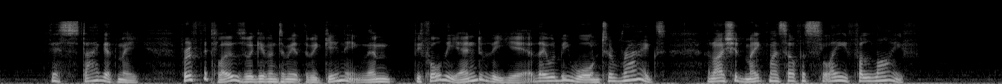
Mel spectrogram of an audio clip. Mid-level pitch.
Yes: medium, 145 Hz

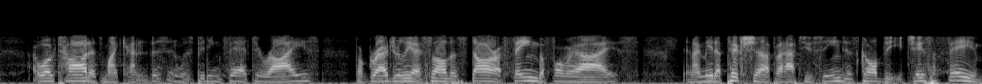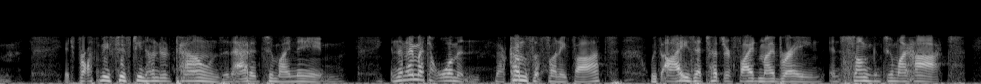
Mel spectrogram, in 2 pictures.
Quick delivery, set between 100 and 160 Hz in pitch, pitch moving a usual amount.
Yes: fast, 210 wpm; low, 135 Hz; average, 3.6 semitones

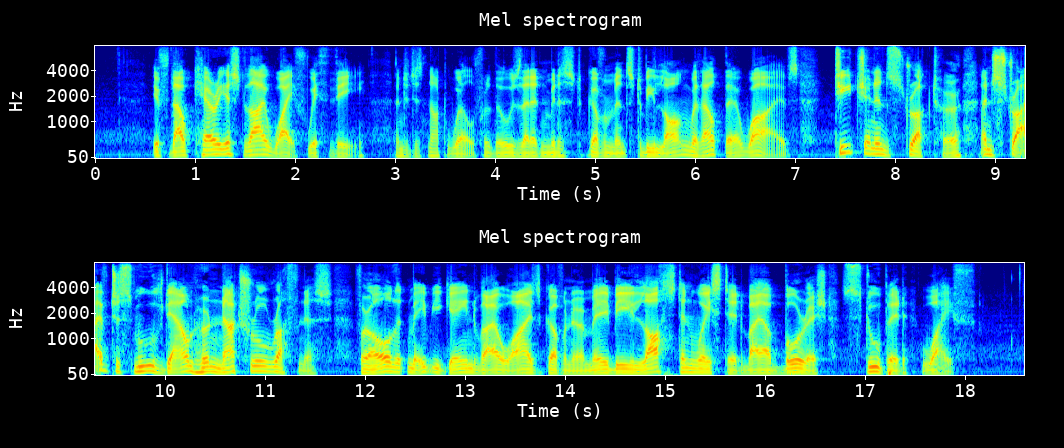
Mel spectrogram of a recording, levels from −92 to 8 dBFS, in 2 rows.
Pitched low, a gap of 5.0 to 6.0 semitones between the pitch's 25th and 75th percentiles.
Yes: very low, 95 Hz; average, 5.3 semitones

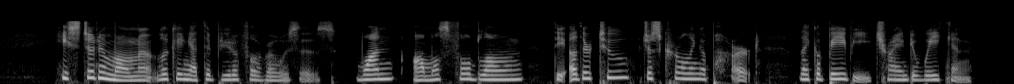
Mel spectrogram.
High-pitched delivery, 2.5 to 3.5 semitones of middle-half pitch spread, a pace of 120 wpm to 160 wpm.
Yes: high, 230 Hz; average, 2.9 semitones; average, 150 wpm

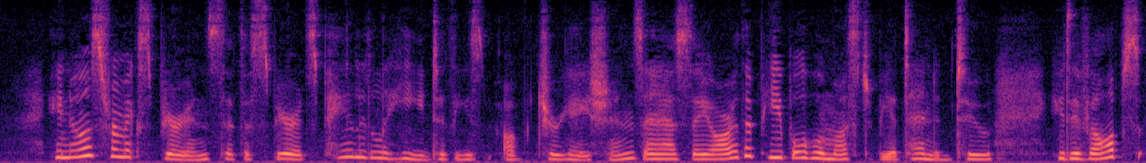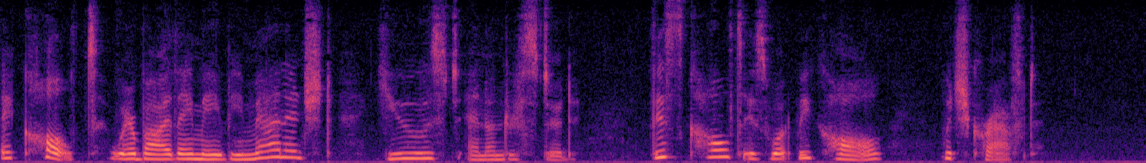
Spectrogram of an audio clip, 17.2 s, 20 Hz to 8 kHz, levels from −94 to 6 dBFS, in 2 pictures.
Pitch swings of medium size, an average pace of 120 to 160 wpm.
Yes: average, 4.5 semitones; average, 150 wpm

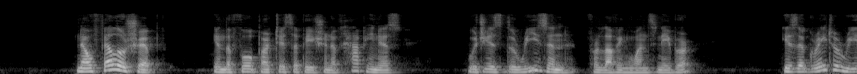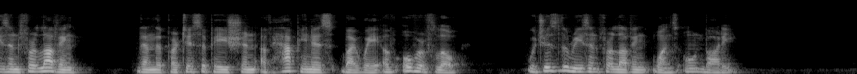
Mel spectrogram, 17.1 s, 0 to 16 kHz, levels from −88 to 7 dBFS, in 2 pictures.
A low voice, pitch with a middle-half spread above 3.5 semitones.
Yes: low, 120 Hz; average, 4.6 semitones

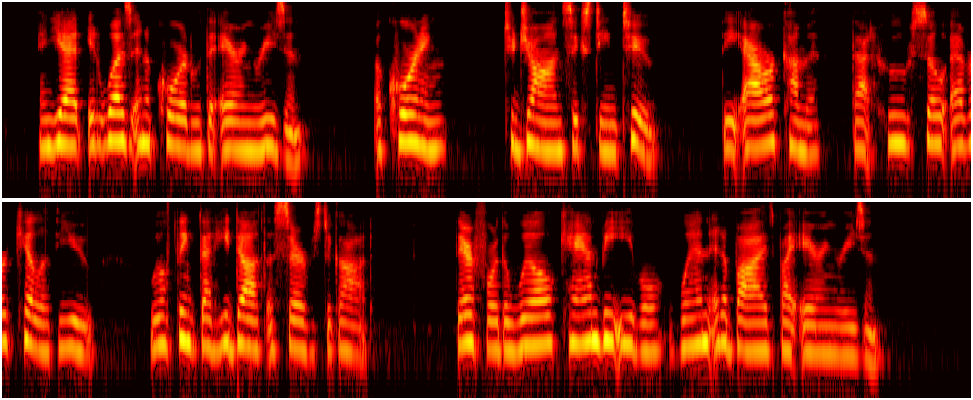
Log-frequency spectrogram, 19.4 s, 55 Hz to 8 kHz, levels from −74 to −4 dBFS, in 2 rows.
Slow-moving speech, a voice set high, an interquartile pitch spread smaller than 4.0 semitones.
Yes: slow, 130 wpm; high, 200 Hz; average, 2.9 semitones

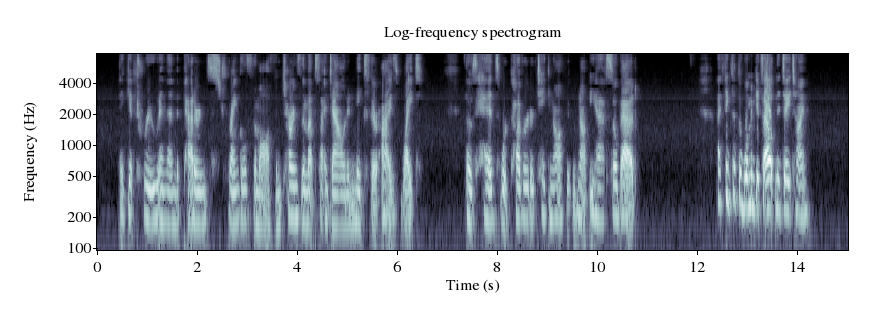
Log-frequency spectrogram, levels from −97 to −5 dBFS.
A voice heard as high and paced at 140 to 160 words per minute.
No: high, 195 Hz; average, 175 wpm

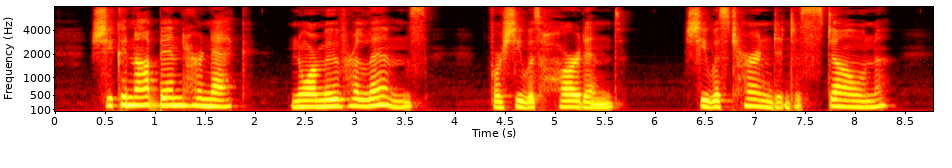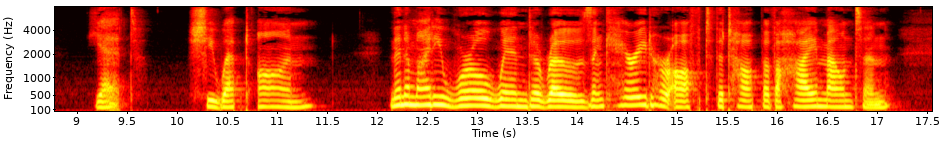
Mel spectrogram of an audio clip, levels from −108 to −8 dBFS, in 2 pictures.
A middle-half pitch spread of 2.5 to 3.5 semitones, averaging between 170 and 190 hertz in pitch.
Yes: average, 3.0 semitones; medium, 185 Hz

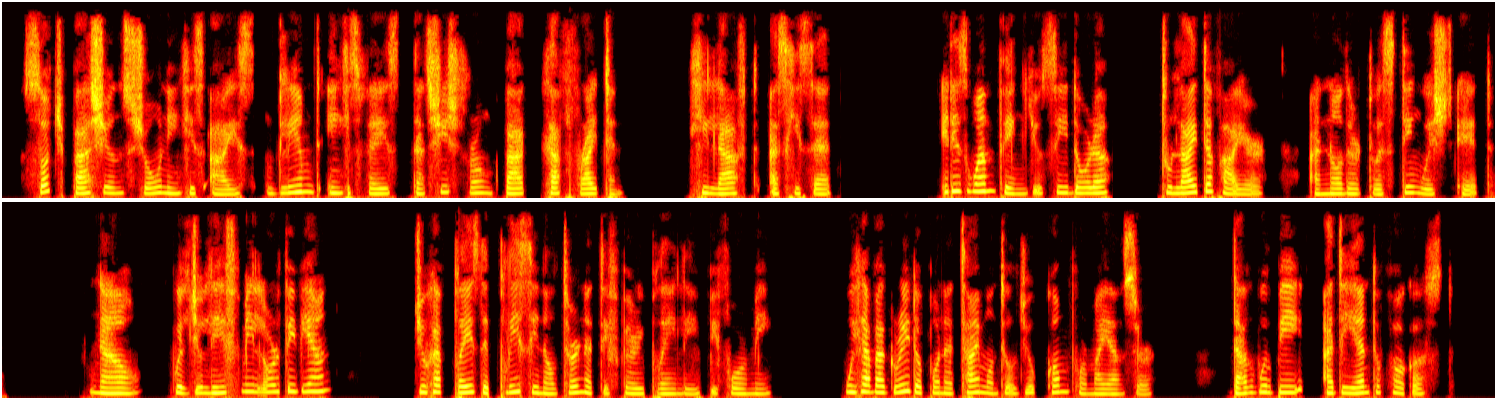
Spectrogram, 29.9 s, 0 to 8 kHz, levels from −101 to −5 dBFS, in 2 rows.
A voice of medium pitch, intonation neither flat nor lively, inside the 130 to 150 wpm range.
No: high, 230 Hz; average, 3.7 semitones; average, 145 wpm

